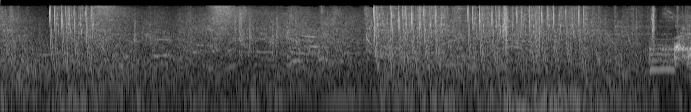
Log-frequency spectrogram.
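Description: Rapid blaster fire in Star Wars Battlefront II, dense overlapping volleys of laser shots crackling nonstop through a loud battle scene, with brief gaps before renewed bursts.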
